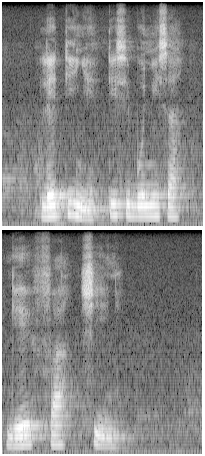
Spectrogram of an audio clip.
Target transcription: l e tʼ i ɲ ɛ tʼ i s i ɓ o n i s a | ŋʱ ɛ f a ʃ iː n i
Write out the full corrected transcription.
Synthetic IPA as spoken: l e tʼ i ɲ ɛ tʼ i s i ɓ o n i s a | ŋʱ ɛ f a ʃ iː n i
